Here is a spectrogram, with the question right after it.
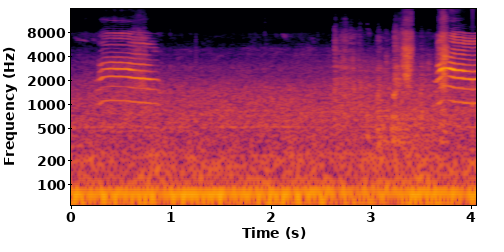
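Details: Stray cat meowing outdoors: a clear harmonic meow near the start, then a second rising-falling meow at the end, with a low steady hum and faint background noise between.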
